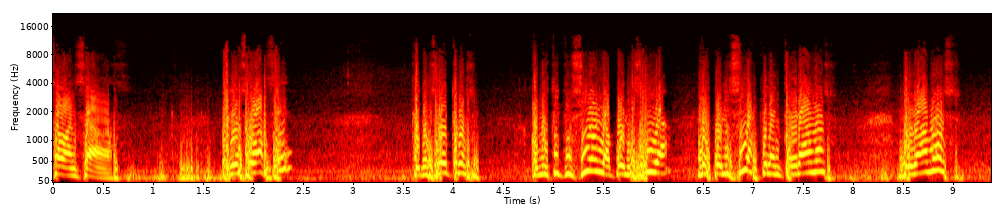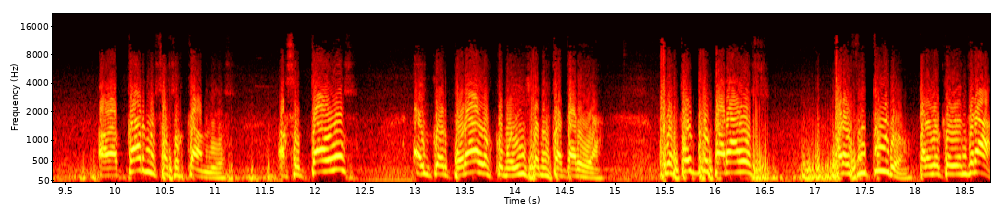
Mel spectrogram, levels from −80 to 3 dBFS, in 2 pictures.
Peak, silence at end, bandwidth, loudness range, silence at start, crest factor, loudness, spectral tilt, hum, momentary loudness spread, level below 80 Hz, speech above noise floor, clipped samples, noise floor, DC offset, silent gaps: -2 dBFS; 0 s; 13 kHz; 3 LU; 0 s; 14 dB; -16 LUFS; -6.5 dB/octave; none; 15 LU; -42 dBFS; 22 dB; under 0.1%; -37 dBFS; under 0.1%; none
